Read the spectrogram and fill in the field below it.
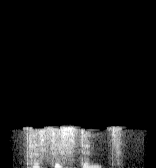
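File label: "persistent", English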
